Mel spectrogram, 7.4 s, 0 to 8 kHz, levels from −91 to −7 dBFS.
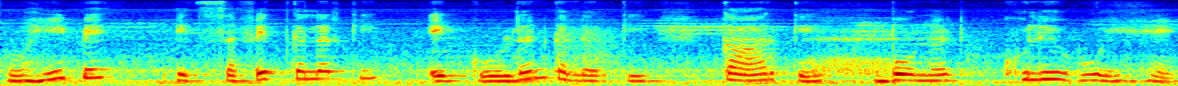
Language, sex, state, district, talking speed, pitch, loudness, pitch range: Hindi, female, Madhya Pradesh, Dhar, 130 wpm, 200 Hz, -18 LUFS, 180-245 Hz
